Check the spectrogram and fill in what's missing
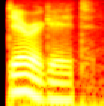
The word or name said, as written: derogate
